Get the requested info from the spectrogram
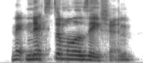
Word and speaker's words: nixtamalization: Nixtamalization.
